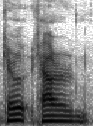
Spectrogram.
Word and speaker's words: Karlaftis: Karlaftis.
